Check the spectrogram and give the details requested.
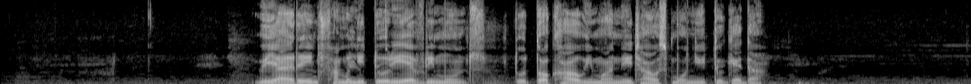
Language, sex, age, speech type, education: Nigerian Pidgin, male, 15-29, spontaneous, tertiary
